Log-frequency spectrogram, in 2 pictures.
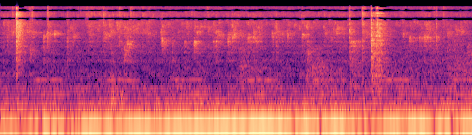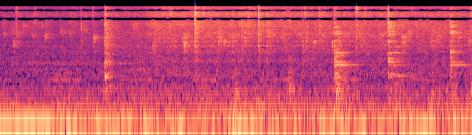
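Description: Sliced onion sizzling in hot oil in a pot on a wood-fired stove, a steady hiss with a low rumble underneath. A spoon clicks against the pot now and then as it is stirred.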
